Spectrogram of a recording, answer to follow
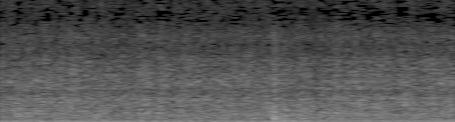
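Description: Steady rain falling, an even hiss with no break, and one faint small click about a second and a half in.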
